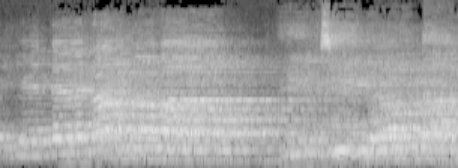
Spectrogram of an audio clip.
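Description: Voices singing a slow liturgical hymn in long held notes, with a short break between phrases just after the midpoint.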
